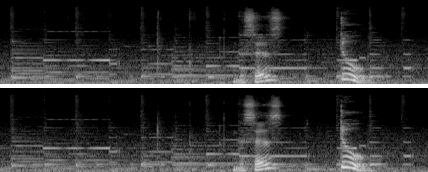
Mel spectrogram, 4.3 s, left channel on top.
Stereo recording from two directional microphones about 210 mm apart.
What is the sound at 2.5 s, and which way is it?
Speech, 30° right (ahead or behind).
